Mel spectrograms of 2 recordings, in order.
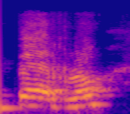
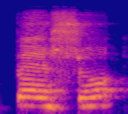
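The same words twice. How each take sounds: First: The r is said as a full multiple trill. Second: The r is said as a regional variant, not trilled. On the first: This is the standard form of the sound. "vibrante múltiple" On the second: This is how people in one region say it. "aquí en Mendoza muchos decimos perro"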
